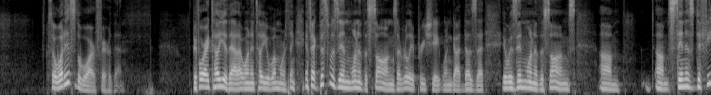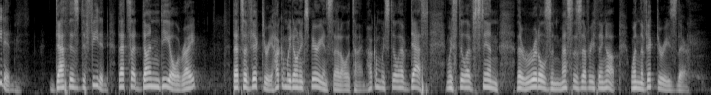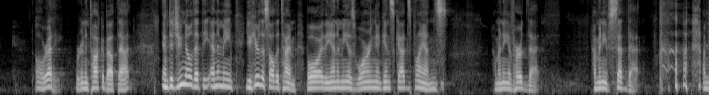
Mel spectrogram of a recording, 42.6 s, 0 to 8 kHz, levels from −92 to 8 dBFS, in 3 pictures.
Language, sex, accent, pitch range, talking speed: English, male, American, 125-170 Hz, 180 wpm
